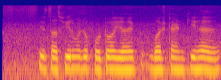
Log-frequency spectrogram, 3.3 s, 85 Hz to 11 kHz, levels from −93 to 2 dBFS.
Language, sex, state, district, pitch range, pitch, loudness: Hindi, male, Chhattisgarh, Raipur, 160-175 Hz, 170 Hz, -13 LUFS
